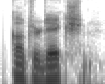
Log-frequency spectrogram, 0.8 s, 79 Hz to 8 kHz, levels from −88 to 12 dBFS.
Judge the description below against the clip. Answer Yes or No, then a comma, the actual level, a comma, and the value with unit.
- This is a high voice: No, low, 105 Hz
